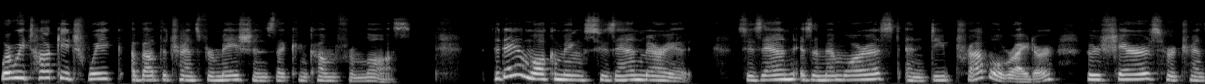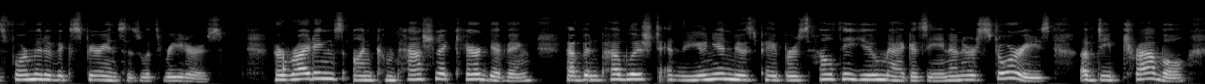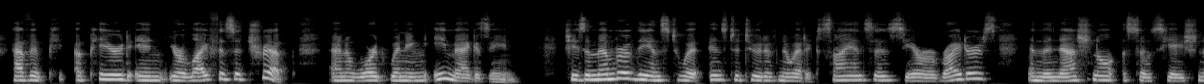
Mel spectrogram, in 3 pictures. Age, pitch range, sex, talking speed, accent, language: 60-79, 175-225 Hz, female, 135 wpm, American, English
